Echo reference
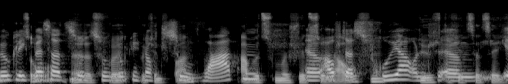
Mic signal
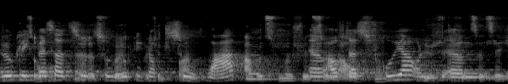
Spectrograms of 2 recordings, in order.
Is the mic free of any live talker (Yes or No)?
Yes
